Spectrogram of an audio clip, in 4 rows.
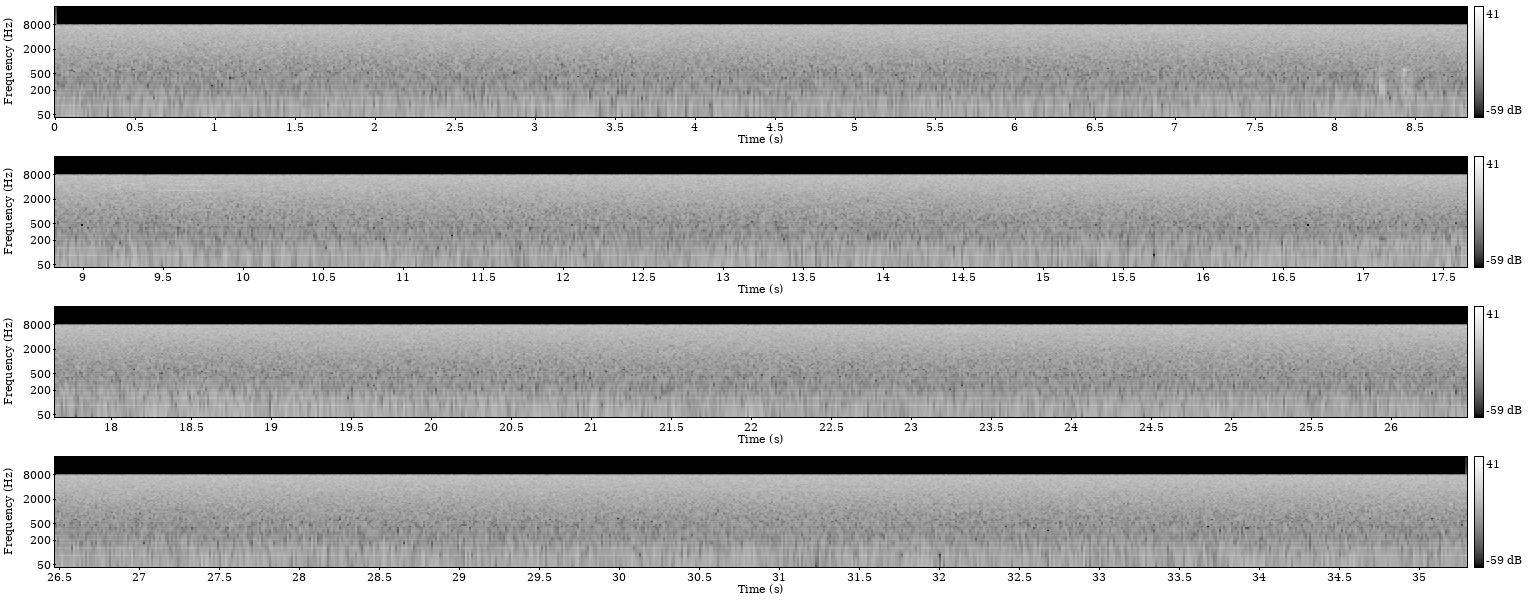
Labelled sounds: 9.5	9.8	Pacific white-sided dolphin, 3.2 to 4.5 kHz

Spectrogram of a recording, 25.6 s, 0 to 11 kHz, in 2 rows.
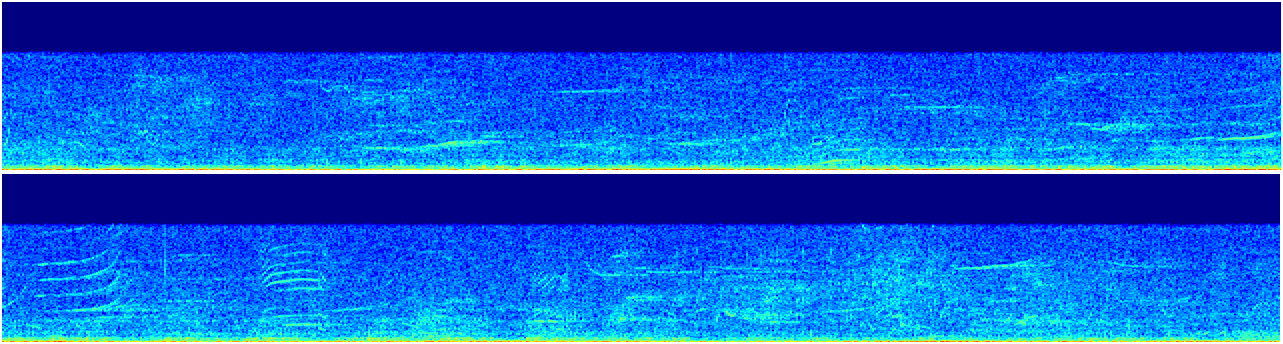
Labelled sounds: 3.0	5.0	killer whale, southern resident, 0.21 to 5.9 kHz
5.6	6.2	killer whale, southern resident, 5.1 to 5.5 kHz
6.6	8.0	killer whale, southern resident, 1.1 to 5.3 kHz
10.4	11.6	killer whale, southern resident, 0.74 to 3.9 kHz
19.9	20.9	killer whale, southern resident, 1.3 to 5.4 kHz

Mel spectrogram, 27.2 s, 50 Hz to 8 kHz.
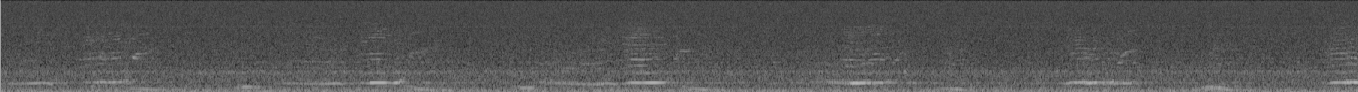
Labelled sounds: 1.7	1.9	humpback whale, 1.1 to 1.2 kHz
2.6	3.0	humpback whale, 1.1 to 1.5 kHz
7.3	7.7	humpback whale, 1.3 to 2.6 kHz
12.5	13.0	humpback whale, 0.80 to 1.2 kHz
13.6	13.9	humpback whale, 1.5 to 1.7 kHz
16.8	17.5	humpback whale, 0.86 to 1.2 kHz
21.5	21.8	humpback whale, 1.1 to 1.2 kHz
22.4	22.8	humpback whale, 1.2 to 1.6 kHz
26.6	27.1	humpback whale, 1.1 to 1.5 kHz

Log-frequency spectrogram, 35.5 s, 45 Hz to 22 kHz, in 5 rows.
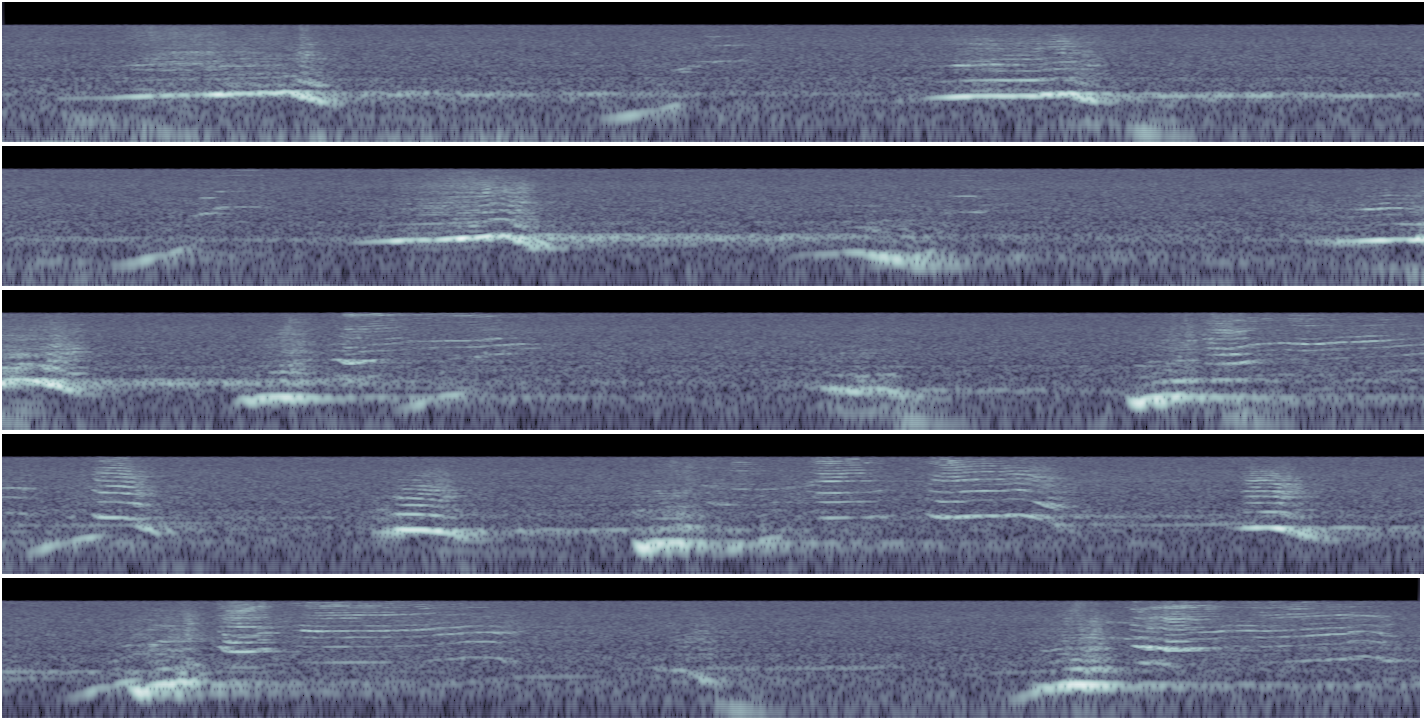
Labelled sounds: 0.6	1.5	humpback whale, 0.80 to 2.5 kHz
3.5	3.8	humpback whale, 1.4 to 5.0 kHz
4.7	5.4	humpback whale, 0.99 to 1.9 kHz
8.2	8.5	humpback whale, 1.3 to 6.0 kHz
9.3	9.7	humpback whale, 0.80 to 2.9 kHz
11.8	12.1	humpback whale, 1.1 to 1.3 kHz
13.9	14.2	humpback whale, 1.2 to 2.5 kHz
15.9	16.9	humpback whale, 0.80 to 7.6 kHz
20.2	22.2	humpback whale, 0.80 to 6.3 kHz
23.2	23.6	humpback whale, 1.1 to 2.0 kHz
25.0	26.7	humpback whale, 0.80 to 8.0 kHz
27.5	27.8	humpback whale, 1.2 to 3.6 kHz
29.5	31.1	humpback whale, 0.80 to 7.5 kHz
34.1	35.4	humpback whale, 0.83 to 6.5 kHz

